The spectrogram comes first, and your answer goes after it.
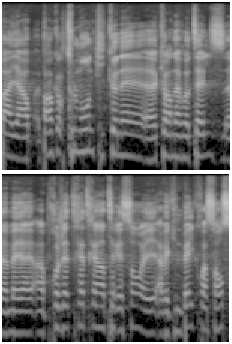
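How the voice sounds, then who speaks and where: This man talks at a fairly quick pace in a fairly high pitch, with a bright, sharp tone and monotone, flat intonation. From Germany. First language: German (speaking French). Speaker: panel moderator, tech company executive. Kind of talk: conference panel moderation. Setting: stage with audience at trade show. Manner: hesitant, many fillers.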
